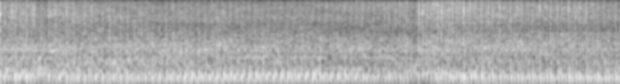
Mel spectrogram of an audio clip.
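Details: Gas-powered generator engine after lapping valves and cleaning carbon to fix no compression: compression restored, small engine starts and holds a steady, even chug around four beats a second with no misses or stumbles.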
